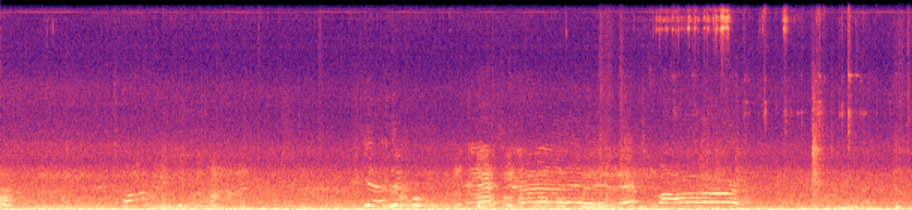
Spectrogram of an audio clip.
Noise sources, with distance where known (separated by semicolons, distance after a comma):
person or small group shouting, near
